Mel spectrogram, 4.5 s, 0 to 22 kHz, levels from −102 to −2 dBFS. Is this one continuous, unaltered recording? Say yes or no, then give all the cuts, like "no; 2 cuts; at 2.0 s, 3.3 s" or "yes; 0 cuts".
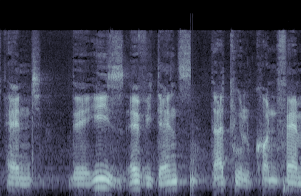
no; 1 cut; at 3.0 s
